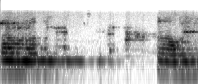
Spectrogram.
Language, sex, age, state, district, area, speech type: Odia, male, 18-30, Odisha, Khordha, rural, conversation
